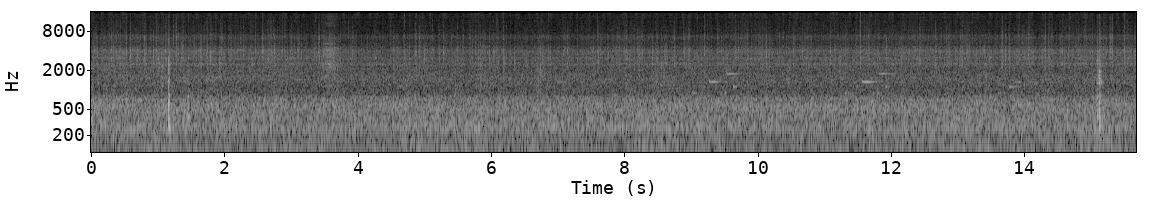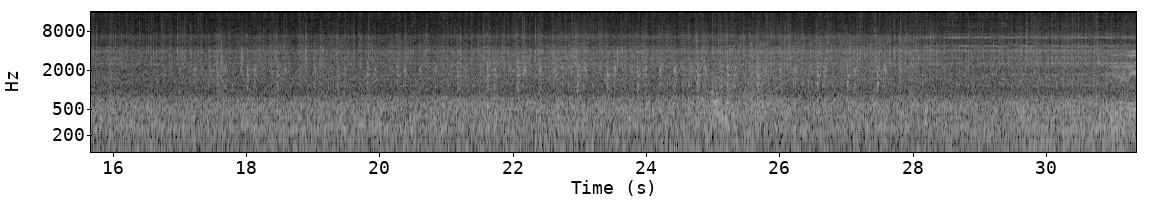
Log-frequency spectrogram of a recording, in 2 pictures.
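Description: Steady road and engine noise inside a car cabin while driving on a rain-soaked road, with tyre spray hissing. Two short sharp clicks sound, one about a second in and one about halfway through.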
